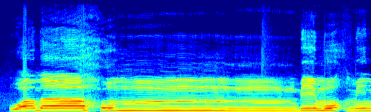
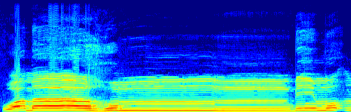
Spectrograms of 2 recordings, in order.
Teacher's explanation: Ferme bien les deux lèvres, tu vois. Mais on fait bien le nasillement. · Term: dissimulation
